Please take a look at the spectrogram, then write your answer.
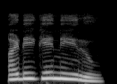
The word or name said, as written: ಅಡಿಗೆನೀರು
